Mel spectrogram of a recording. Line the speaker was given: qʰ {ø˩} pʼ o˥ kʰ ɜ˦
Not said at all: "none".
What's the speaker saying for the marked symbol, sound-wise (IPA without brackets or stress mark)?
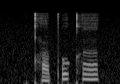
ø˩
